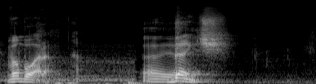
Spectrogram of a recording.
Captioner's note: laugh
